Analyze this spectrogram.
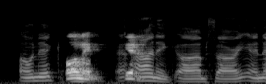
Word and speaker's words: Onik: And your first name pronounced Onik, is that correct? Onik? Onik.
